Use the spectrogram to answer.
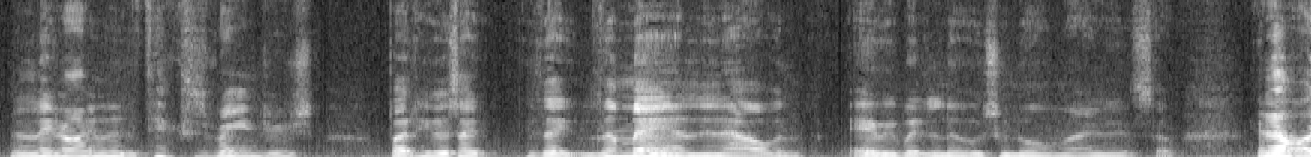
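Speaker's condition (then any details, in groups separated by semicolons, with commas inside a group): Brain injury; memory greatly affected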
